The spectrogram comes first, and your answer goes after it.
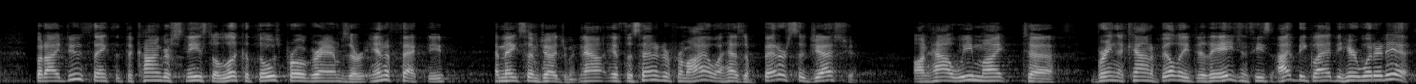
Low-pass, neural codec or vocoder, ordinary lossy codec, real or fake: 7.2 kHz; codec, 24 kHz, 3.1 kbps, DualCodec; AAC, 32 kbps; fake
